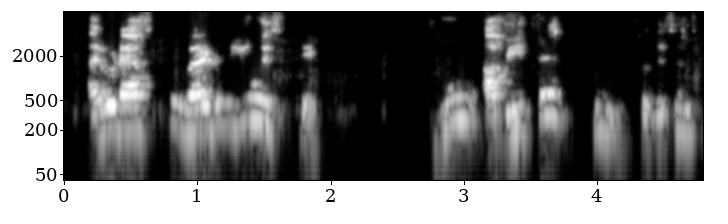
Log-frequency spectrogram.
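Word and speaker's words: habite: Who abite? Who. So this is called abite. Right? The Z is not pronounced here and the H obviously not pronounced.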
